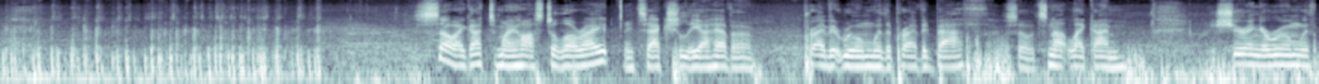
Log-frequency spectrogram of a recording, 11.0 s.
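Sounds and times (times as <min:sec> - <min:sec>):
rolling bag wheels on cobblestones: 0:00.0 - 0:04.6
speech: 0:03.5 - 0:10.9.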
